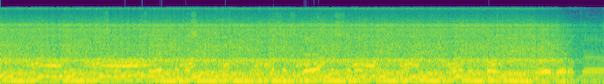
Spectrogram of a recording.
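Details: Honda Vario FI scooter that sputtered at high rpm, after the TPS sensor was reinstalled and repositioned slightly upward: it revs up and down repeatedly, pitch rising and falling cleanly, pulling smoothly at high revs.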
